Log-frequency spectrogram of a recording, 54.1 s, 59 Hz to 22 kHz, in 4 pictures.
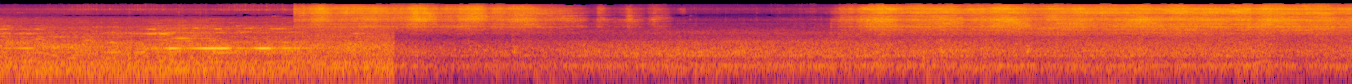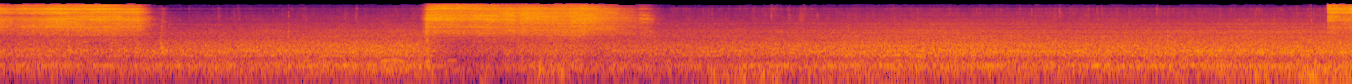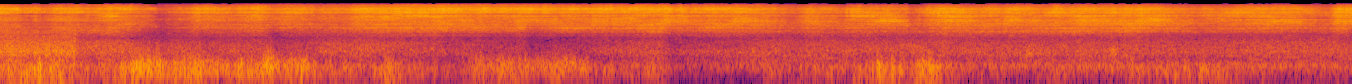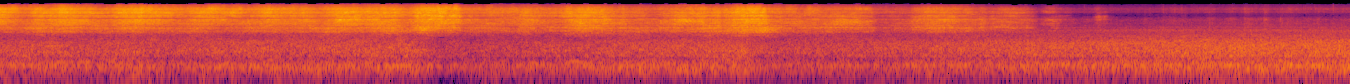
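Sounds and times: steam hissing from cylinders: 0:02.5 - 0:06.9, 0:08.2 - 0:15.2, 0:17.7 - 0:20.2, 0:26.8 - 0:51.7.

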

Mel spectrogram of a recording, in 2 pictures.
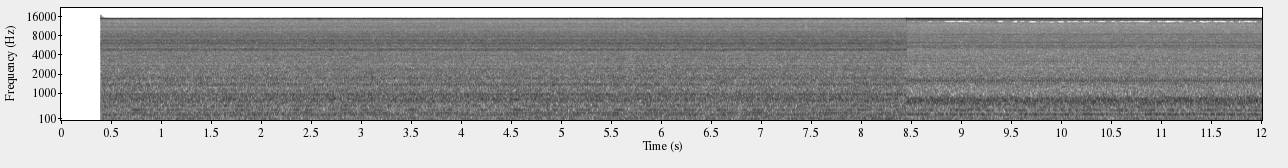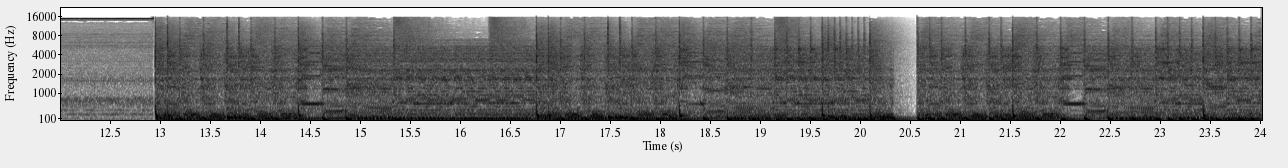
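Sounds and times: faint hum of steady tones: 0:00.4 - 0:13.0.

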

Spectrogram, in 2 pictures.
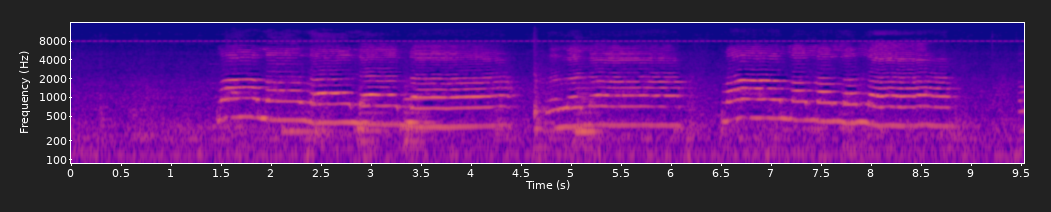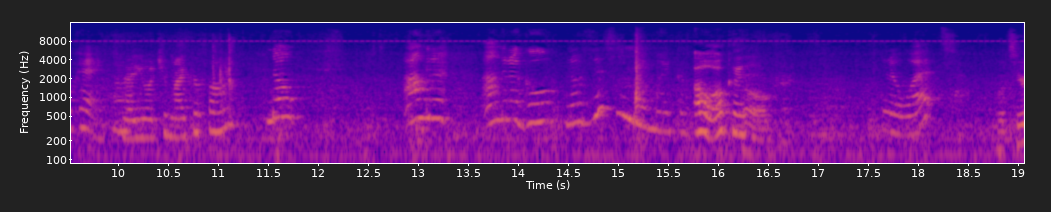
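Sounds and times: young girl singing: 0:01.4 - 0:09.0.

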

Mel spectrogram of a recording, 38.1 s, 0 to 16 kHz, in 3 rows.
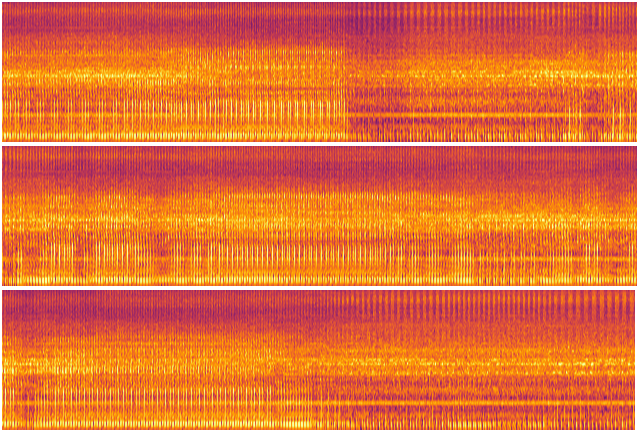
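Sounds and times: small engine chugging: 0:00.0 - 0:38.0.

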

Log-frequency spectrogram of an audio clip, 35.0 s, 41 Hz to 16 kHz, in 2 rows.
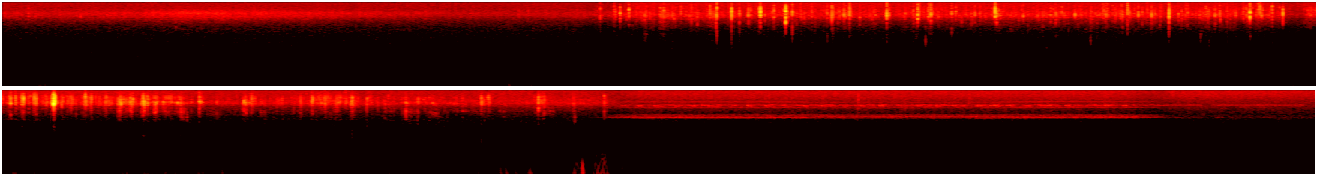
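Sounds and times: dry leaves and twigs crackling: 0:07.8 - 0:25.9.

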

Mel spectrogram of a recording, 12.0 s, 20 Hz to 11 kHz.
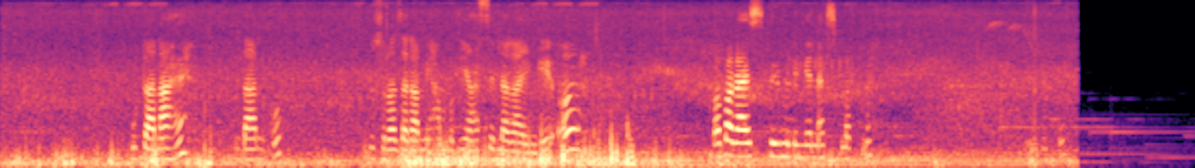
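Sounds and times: soft piano music: 0:08.8 - 0:11.9.

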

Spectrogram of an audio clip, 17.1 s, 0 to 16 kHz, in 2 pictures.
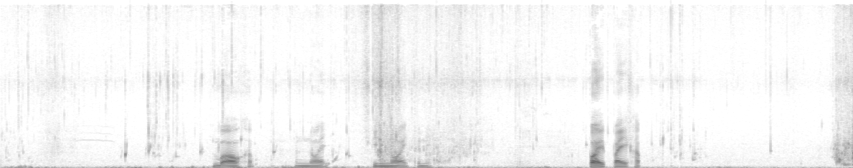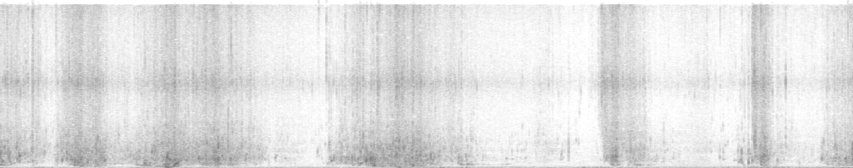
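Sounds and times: muddy water sloshing: 0:00.0 - 0:05.6, 0:08.2 - 0:17.0
water splashing: 0:01.4 - 0:04.9, 0:08.3 - 0:17.0.

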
